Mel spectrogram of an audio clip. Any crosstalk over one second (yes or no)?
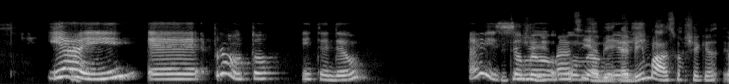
yes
